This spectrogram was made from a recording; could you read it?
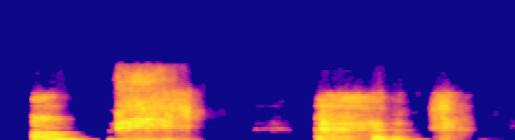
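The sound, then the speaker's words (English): Someone coughs hard on a martini: a brief voiced noise, then a few loud, raspy bursts separated by short pauses, with no talking. “That just made me cough on my martini.”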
